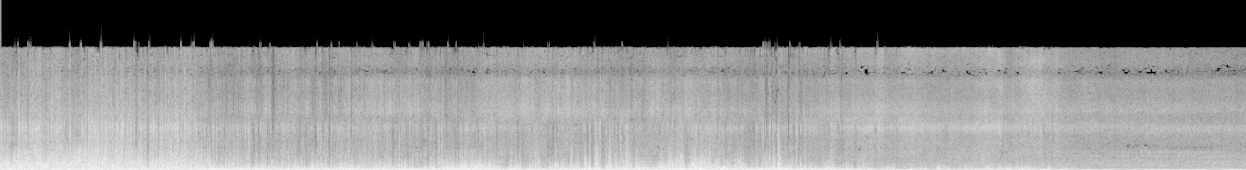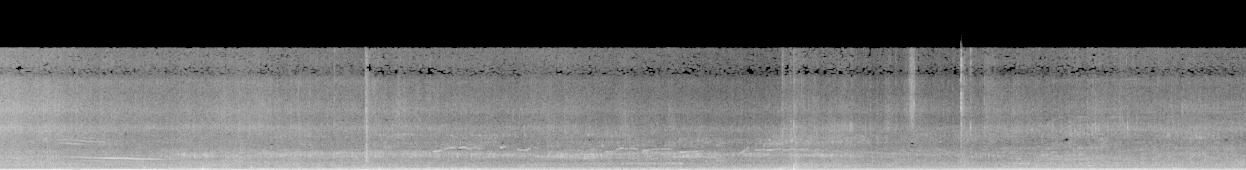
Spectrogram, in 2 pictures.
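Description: Towing speedboat running at speed, its engine buried under wind on the microphone and the rush of the wake, for about the first twelve seconds. It then throttles back and settles to a quieter, steady low engine hum as the boat slows.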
